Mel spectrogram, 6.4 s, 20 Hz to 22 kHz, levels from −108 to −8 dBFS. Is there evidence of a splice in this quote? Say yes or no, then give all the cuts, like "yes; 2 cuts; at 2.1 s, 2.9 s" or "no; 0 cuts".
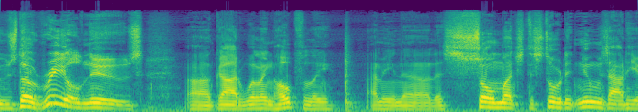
no; 0 cuts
